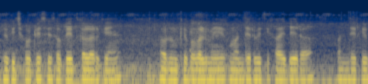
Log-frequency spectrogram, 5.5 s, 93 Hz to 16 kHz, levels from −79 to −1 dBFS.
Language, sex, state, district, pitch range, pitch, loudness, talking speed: Hindi, male, Madhya Pradesh, Umaria, 110-115 Hz, 115 Hz, -18 LUFS, 215 wpm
